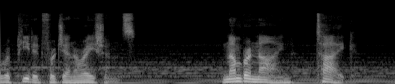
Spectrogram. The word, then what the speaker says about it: Tadhg: Number nine, Tadhg. Pronounced like T Y G, rhyming with tiger without the er.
